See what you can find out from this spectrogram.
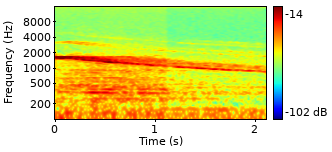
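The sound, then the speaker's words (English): Emergency siren passing by: a single wailing tone slides steadily downward in pitch over a rumbling low background and stays fairly faint throughout. “I just want that siren to go past.”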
